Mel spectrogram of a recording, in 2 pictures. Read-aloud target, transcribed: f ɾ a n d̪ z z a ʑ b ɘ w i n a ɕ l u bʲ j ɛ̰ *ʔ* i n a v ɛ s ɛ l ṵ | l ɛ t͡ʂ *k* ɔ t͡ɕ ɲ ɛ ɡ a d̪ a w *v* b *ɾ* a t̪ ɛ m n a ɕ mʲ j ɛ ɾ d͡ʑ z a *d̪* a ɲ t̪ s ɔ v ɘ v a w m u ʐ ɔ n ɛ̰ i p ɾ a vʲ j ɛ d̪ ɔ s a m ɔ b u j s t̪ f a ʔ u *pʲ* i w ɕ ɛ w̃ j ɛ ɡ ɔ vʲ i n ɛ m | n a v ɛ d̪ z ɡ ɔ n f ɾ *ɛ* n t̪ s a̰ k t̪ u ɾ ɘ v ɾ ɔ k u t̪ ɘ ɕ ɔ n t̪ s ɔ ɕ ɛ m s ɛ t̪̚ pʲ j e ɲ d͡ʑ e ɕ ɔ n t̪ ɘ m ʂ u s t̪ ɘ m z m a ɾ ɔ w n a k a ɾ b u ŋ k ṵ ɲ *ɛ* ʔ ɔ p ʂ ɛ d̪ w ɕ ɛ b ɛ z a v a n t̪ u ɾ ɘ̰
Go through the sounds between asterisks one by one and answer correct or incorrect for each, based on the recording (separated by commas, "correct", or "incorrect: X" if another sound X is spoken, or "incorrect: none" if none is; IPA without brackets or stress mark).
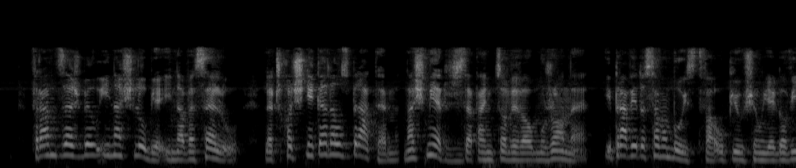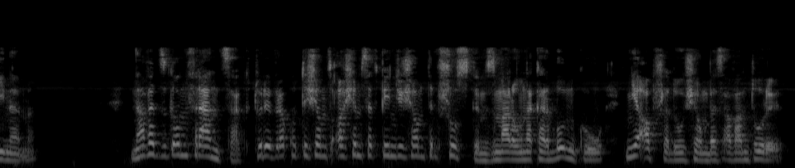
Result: correct, incorrect: x, incorrect: z, correct, incorrect: t̪, correct, incorrect: a, correct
